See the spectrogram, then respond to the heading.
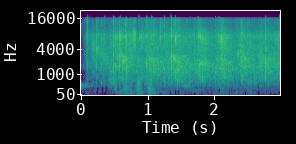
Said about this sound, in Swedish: Kan vi ge honom en applåd?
